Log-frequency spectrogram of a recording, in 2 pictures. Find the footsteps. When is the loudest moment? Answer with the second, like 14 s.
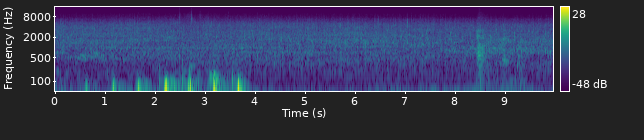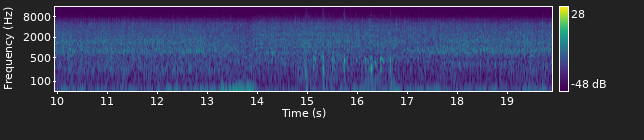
3 s.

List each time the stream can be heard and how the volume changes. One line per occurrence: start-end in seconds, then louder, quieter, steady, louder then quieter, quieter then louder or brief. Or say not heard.
0.0-19.8 steady.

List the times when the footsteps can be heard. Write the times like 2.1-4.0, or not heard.
0.0-3.8.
